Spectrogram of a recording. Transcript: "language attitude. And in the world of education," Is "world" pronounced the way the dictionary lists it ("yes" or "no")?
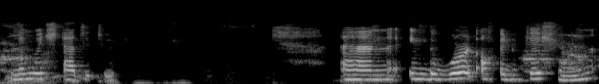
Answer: no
